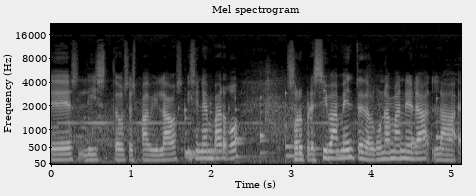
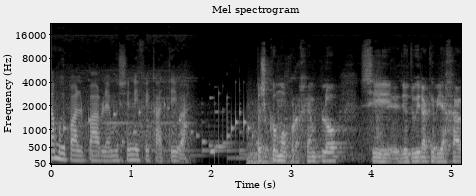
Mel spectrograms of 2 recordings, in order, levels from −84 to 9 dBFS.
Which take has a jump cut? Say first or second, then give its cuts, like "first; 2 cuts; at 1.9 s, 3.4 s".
second; 2 cuts; at 2.1 s, 4.2 s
